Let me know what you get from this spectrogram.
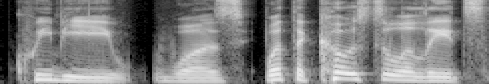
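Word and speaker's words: Quibi: tell us about quby quby quey is how you say que yeah you may remember or perhaps blissfully not quey was what the coastal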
